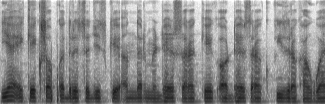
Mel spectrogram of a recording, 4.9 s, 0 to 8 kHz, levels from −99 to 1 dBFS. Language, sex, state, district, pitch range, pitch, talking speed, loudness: Hindi, male, Jharkhand, Ranchi, 90-95 Hz, 95 Hz, 245 wpm, -16 LUFS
